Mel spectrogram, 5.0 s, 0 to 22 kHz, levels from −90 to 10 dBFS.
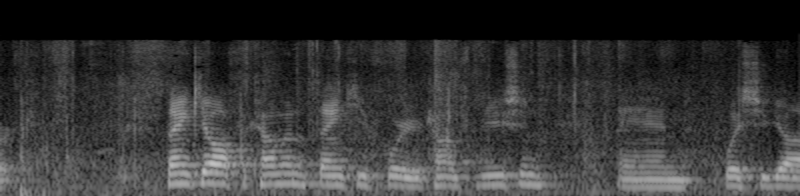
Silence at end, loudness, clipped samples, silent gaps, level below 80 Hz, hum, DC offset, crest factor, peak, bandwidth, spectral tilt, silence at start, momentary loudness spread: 0 s; -29 LUFS; under 0.1%; none; -54 dBFS; none; under 0.1%; 20 dB; -10 dBFS; 11 kHz; -6 dB/octave; 0 s; 19 LU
